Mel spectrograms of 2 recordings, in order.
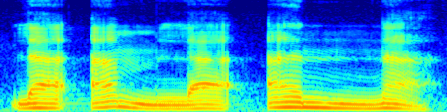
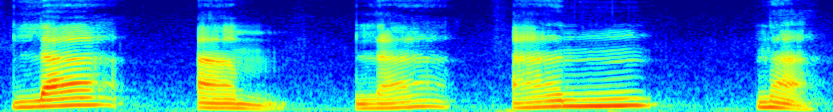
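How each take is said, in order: First: "لا ام لا ان" read through in one slow, connected run; slow model reading of "لا ام لا ان", all joined. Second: "لا ام لا ان نه" very slowly, syllable by syllable; drawn-out teacher's sounding-out of "لا ام لا ان نه"; doubled consonant. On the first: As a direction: link the syllables of "لا ام لا ان" without pauses. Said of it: "دقت کن". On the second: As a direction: stretch "لا" and "ان", pausing before "نه". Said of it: "نون تشدید داره". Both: Shown as a demonstration.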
